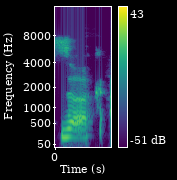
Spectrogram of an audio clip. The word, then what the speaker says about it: Zook: He pronounces it like book. It's Zook. And then Kimra Lunas.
